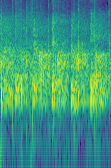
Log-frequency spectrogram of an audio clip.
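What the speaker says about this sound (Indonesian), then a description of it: "Tepuk tangan dulu dong." Short burst of clapping from a studio audience welcoming a Pertamina Hulu Energy human capital manager as podcast guest, dense and close, with no voices over it.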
